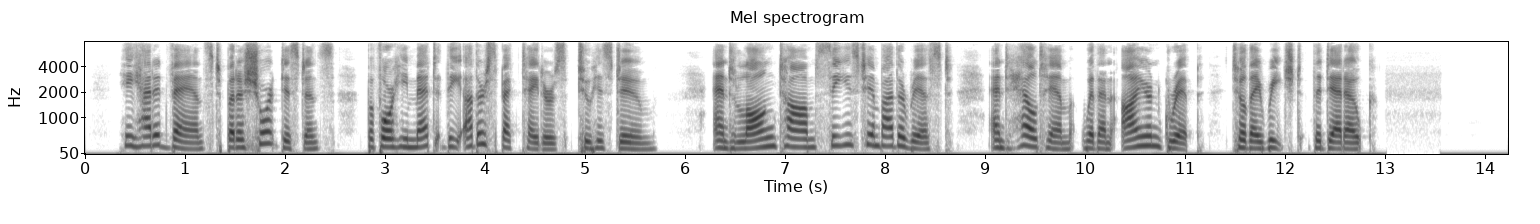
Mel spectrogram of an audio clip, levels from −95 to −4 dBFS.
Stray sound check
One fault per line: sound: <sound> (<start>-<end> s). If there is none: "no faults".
no faults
